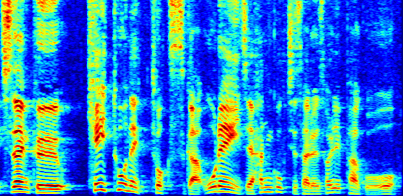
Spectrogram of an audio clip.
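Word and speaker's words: Cato Networks: 많은 분들이 저 K2를 보시면 카터라고 읽으시기도 하고요. 세시를 사세라고 읽으신 분이 계신데요. 정확하게는 K2 네트워크스가 맞습니다.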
